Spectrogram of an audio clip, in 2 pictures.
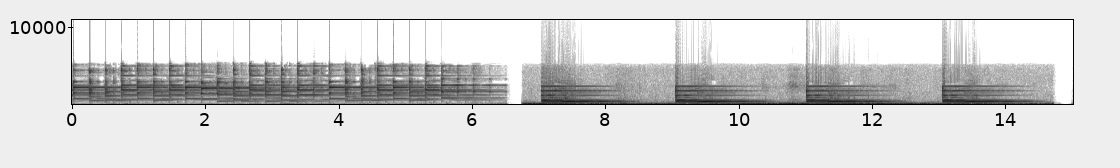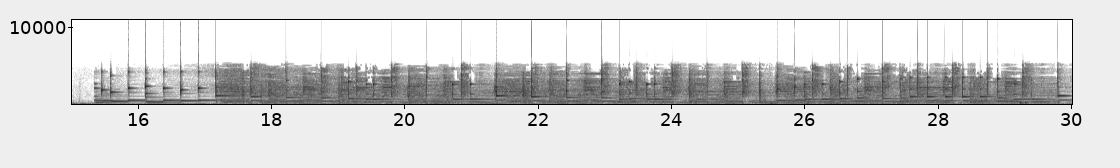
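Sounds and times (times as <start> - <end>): phone ringtone melody: 0.0 - 8.4, 9.1 - 10.4, 11.0 - 12.4, 13.1 - 14.5, 15.4 - 24.9, 25.6 - 30.0
heavy low rumble: 6.8 - 15.4
bell-like electronic tune: 7.0 - 8.5, 9.1 - 14.6
plucked-sounding melody: 15.3 - 24.0, 25.5 - 30.0.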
